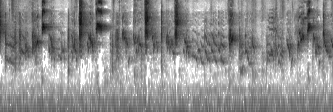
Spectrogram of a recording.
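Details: Pet budgies chirp in bright, sharp squeaky bursts repeated irregularly, some rising whistled notes among scratchy warbling chatter, with a quiet low hum behind.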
